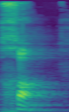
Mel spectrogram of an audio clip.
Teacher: Le kha, il vient du haut de la gorge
